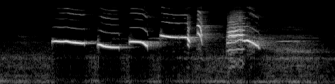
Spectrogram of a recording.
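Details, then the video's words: Loud ngeplong-style song of an Oriental magpie-robin used as a daily lure: level and falling whistled notes, then a rising note and a harsh, rasping burst at the end, over a soft low rumble. "PANCINGAN HARIAN KACER NGEPLONG GACOR SUARA KERAS"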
